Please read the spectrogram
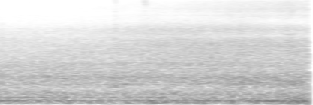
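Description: Road traffic on the street beside the bridge: a steady rushing of a passing car's tyres over a low engine hum, growing slightly louder toward the end.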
